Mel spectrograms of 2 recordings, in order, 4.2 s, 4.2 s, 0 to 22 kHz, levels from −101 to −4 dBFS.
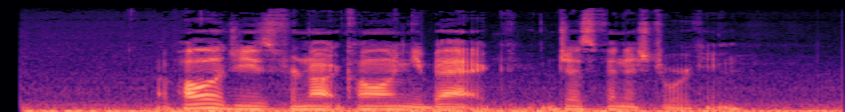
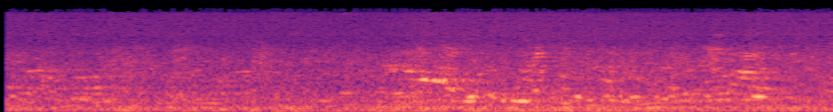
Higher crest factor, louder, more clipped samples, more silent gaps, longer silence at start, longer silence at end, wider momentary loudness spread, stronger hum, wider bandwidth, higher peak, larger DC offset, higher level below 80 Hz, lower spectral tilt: about the same, 18 dB vs 18 dB; about the same, -27 LUFS vs -28 LUFS; neither; neither; about the same, 0.1 s vs 0 s; about the same, 0 s vs 0 s; first, 13 LU vs 10 LU; neither; about the same, 16 kHz vs 16 kHz; about the same, -8 dBFS vs -10 dBFS; neither; first, -32 dBFS vs -44 dBFS; about the same, -5 dB/octave vs -5 dB/octave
